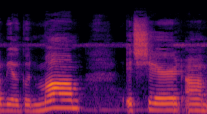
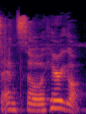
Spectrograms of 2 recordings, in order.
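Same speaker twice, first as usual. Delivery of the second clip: ordinary talk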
